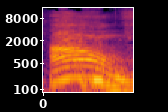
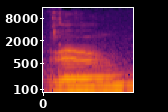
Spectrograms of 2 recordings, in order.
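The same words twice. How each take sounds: First: Said in the usual way. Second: Low, soft, drawn-out chewing grunt; imitating a sluggish gum chewer; mock slow chewing sound. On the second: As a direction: chew it lazily and deep. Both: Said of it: "ये चबा रहा धीरे धीरे".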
